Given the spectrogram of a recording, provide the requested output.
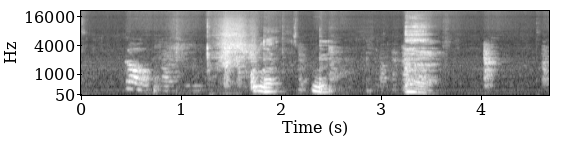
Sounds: Throat clearing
